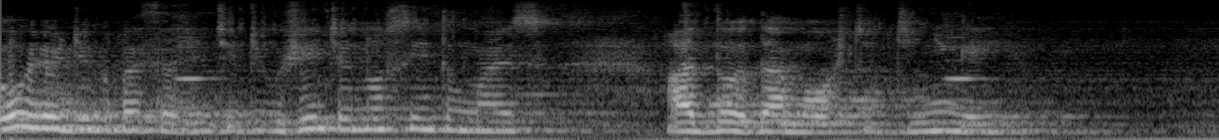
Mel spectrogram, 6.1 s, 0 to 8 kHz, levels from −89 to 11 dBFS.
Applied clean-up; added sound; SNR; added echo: none; Wind instrument, woodwind instrument; 17 dB; reverberation time 2.0 s.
